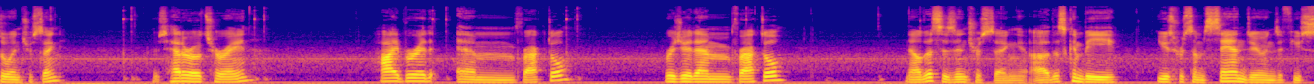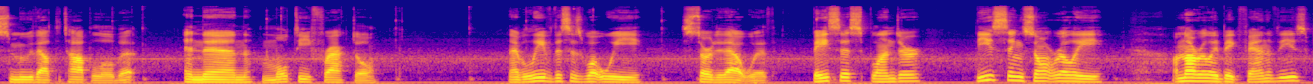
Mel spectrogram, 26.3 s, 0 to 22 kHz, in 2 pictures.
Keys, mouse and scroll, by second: 0.4-2.1 drag, 2.5-4.3 drag, 5.6-7.7 drag, 9.2-12.9 middle drag, 14.8-16.2 drag, 16.2 middle click, 16.6-18.0 middle drag, 18.5 middle drag, 21.3-23.1 drag.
